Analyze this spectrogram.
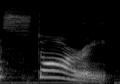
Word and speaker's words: story: com outro sentido tá Primeiro vamos falar da pronúncia né porque o osso um monte de gente falando aí do referente aos Stories do Instagram falando estranho estranho né na verdade do Instagram é o Store olha repete aí ó a story inclusive o plural é Store assim né o plural ou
